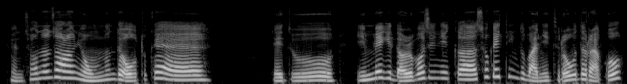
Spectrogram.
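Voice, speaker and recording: A mocking young sister-in-law, as a woman narrator puts her on in a storybook drama. She teases in a light, breezy way with a clear, smooth voice. Close, dry sound. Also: medium pitch, lively intonation, moderate pace, a little mellow, no room sound, faint music behind, lightly acted. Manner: breezy, teasing. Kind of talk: storybook voice acting.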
